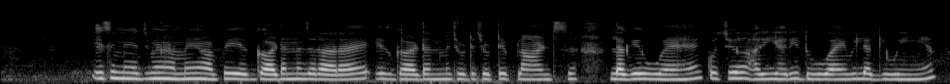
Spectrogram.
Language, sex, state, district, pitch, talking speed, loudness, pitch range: Hindi, female, Goa, North and South Goa, 245 Hz, 185 wpm, -22 LUFS, 240-260 Hz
